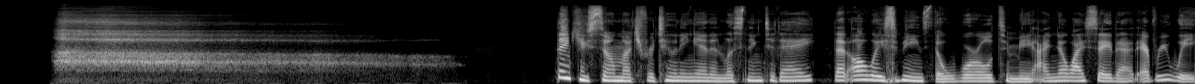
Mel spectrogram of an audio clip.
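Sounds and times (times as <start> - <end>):
deep breath: 0.5 - 5.2
speech: 5.6 - 11.9.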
